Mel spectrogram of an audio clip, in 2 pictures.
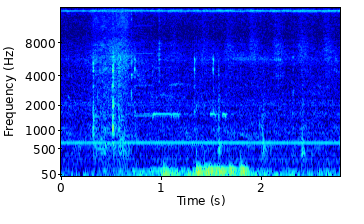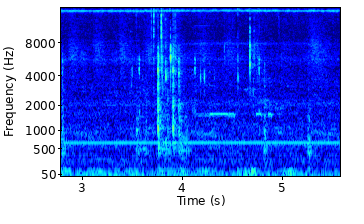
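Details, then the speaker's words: PS4 optical drive with a disc inserted, mic held close: drive hums and briefly spins, then ticks and clicks irregularly as the faulty laser keeps trying to read; disc not read, laser needs replacing. "that clicking noise you just heard there that's how you know when your laser is faulty you'll yeah will carry on doing this it's trying to read"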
